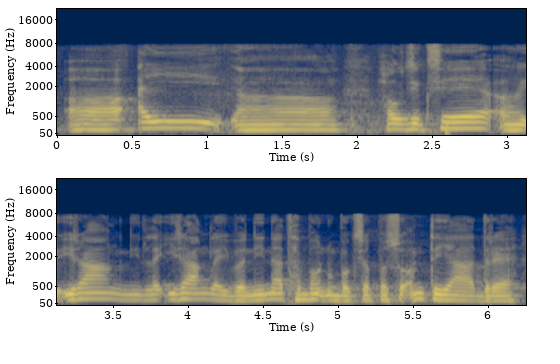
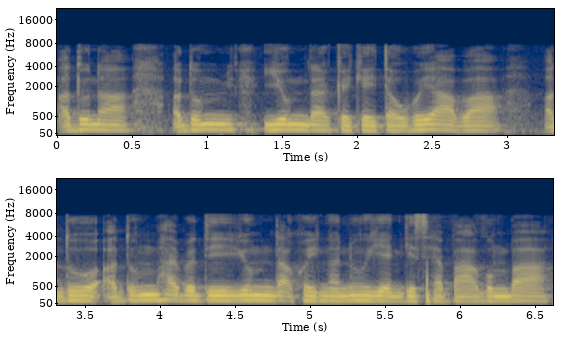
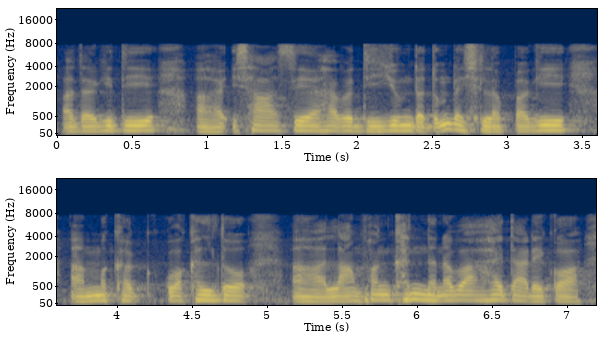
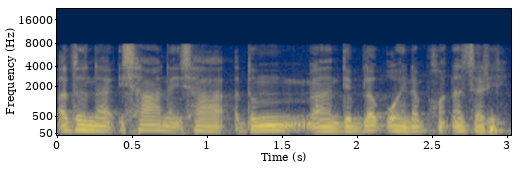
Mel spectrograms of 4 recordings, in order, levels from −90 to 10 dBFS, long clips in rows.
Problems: none marked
